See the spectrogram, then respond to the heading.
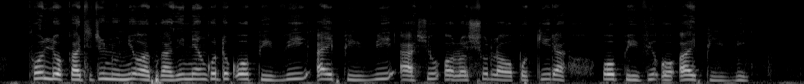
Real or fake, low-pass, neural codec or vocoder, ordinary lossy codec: fake; none; vocoder, 44.1 kHz, 128 mel bands, Pupu-Vocoder; none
